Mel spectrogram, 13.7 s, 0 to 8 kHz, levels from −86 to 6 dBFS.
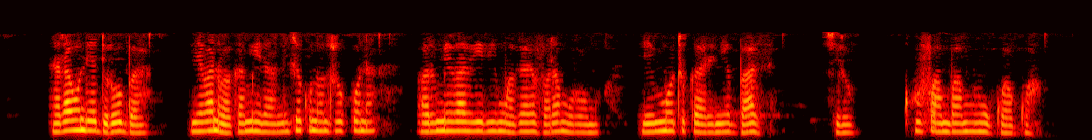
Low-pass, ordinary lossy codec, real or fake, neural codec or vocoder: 7.2 kHz; AAC, 16 kbps; real; none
